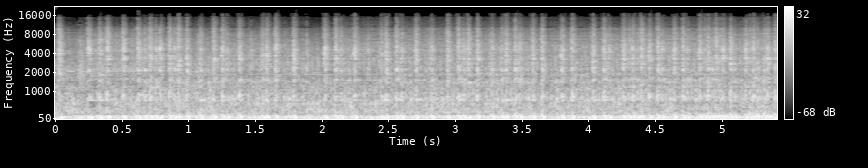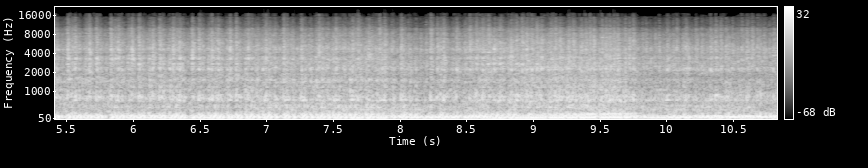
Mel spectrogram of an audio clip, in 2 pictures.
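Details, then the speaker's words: Vintage Scoopmobile LD5P articulating loader (thought late 1940s–early 1950s), first start in 20-something years after a small fuel squirt; loud, rough low bark through a short open pipe, catching and running unevenly. "That was the first start in 20-something years, Travis."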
